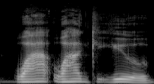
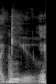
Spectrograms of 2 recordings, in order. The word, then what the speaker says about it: Wagyu: Yeah, is that how you say it? Wagyu? – Wagyu beef. – Yeah, Wagyu. It's from Japan.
